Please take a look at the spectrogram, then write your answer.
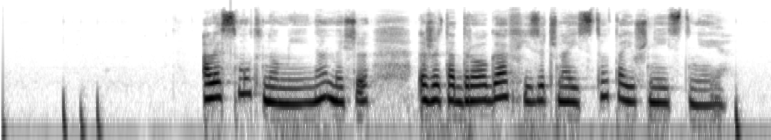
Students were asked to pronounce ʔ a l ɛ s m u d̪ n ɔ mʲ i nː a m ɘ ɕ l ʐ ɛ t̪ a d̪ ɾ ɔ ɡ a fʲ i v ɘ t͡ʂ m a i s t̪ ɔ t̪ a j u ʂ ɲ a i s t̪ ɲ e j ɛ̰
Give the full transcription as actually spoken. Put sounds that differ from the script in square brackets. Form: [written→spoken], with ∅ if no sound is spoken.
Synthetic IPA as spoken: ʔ a l ɛ s m u [d̪→t̪] n ɔ mʲ i [nː→n] a m ɘ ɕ l ʐ ɛ t̪ a d̪ ɾ ɔ ɡ a fʲ i [v→z] ɘ t͡ʂ [m→n] a i s t̪ ɔ t̪ a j u ʂ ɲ [a→ɛ] i s t̪ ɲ e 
